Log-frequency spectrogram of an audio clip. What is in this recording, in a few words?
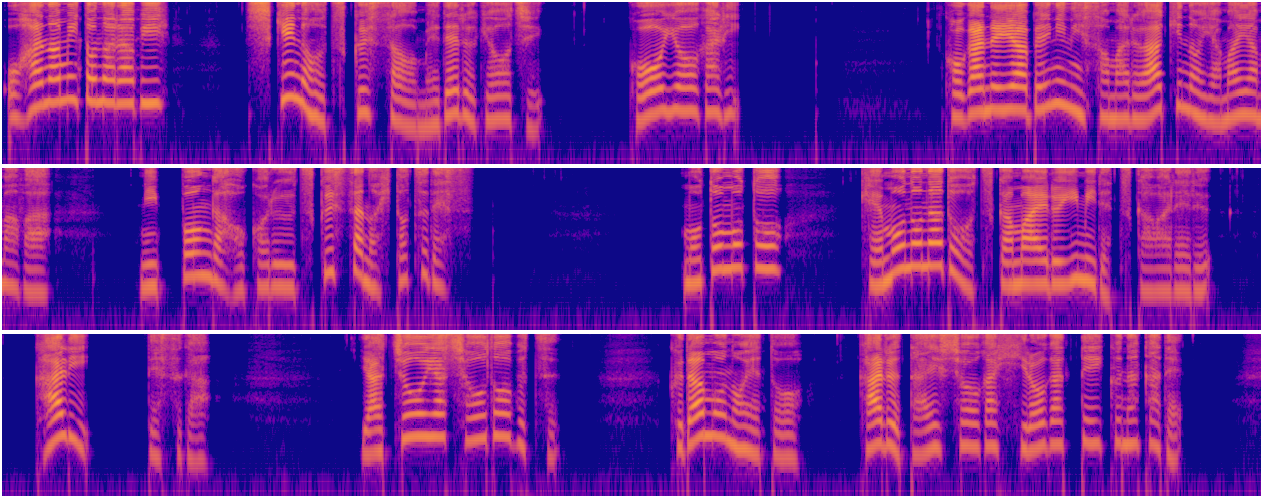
narration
